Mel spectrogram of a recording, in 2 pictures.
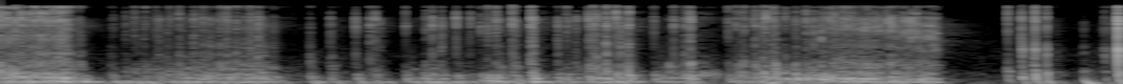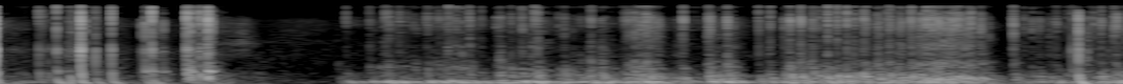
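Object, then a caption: Wooden mat. A wooden mat is tapped and scratched for ASMR, with steady broadband scratching that fills the low and high range. In the middle comes a burst of sharp, quick taps, then a brief silence before the scratching resumes.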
